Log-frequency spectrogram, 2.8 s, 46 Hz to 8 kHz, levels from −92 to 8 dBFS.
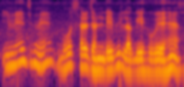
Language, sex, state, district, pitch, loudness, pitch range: Hindi, male, West Bengal, Alipurduar, 145 Hz, -18 LUFS, 125-170 Hz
